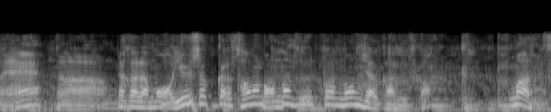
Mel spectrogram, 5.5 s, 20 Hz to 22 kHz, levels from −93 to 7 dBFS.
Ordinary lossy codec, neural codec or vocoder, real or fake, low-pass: none; codec, 16 kHz, 4.8 kbps, FACodec; fake; 7.2 kHz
